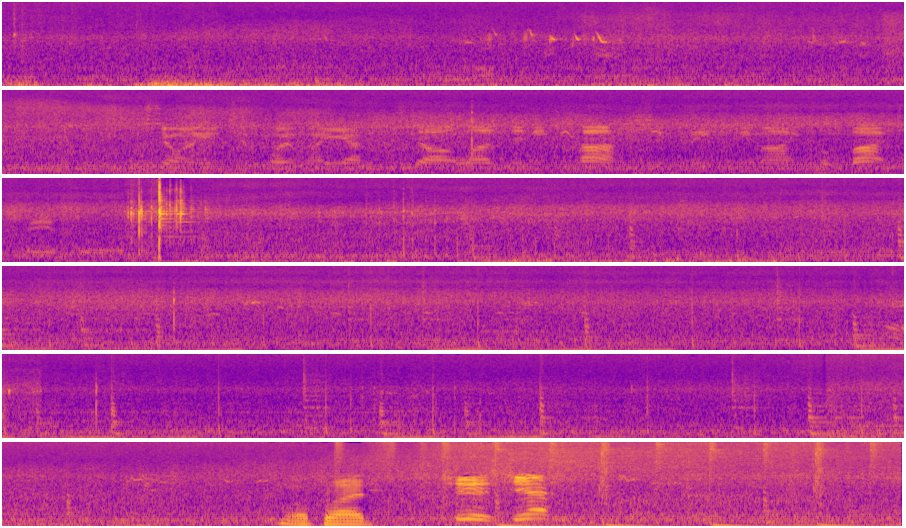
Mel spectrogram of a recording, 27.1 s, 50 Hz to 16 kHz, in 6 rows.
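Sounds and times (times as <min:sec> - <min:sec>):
wind noise on microphone: 0:00.0 - 0:27.0
background music with bass: 0:11.0 - 0:27.0.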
